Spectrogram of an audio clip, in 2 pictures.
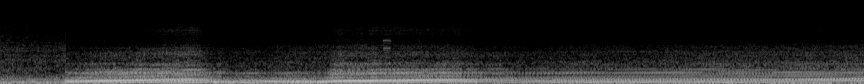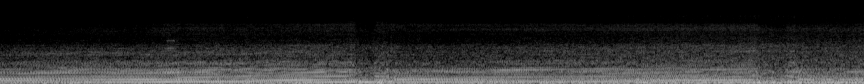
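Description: A 2018 Mustang GT's 5.0-litre V8, E85-tuned with bolt-ons, heard from inside the cabin. The engine note climbs under hard throttle from about a second in, drops at an upshift about two seconds in, and climbs again. The car then eases off to a steadier engine drone that rises and falls gently as it drives on.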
